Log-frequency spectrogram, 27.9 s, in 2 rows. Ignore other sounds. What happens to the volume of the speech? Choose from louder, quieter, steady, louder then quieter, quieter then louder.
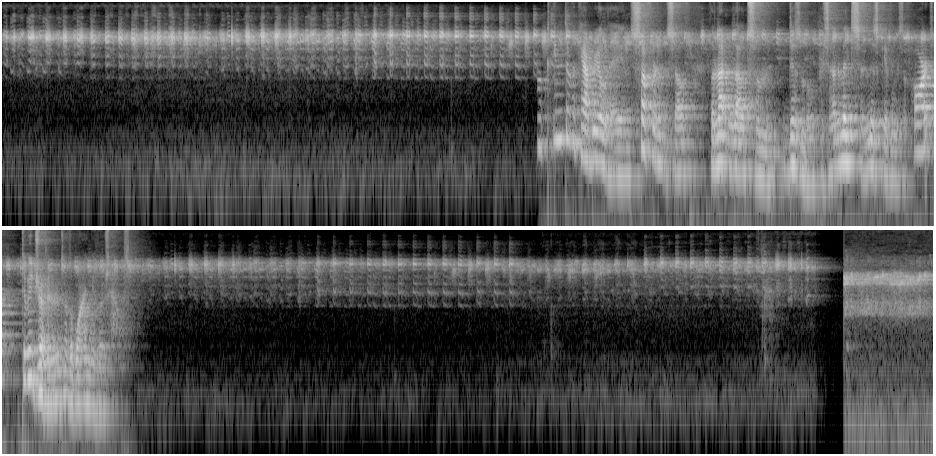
steady.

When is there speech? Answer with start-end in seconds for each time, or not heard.
8.0-15.8.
